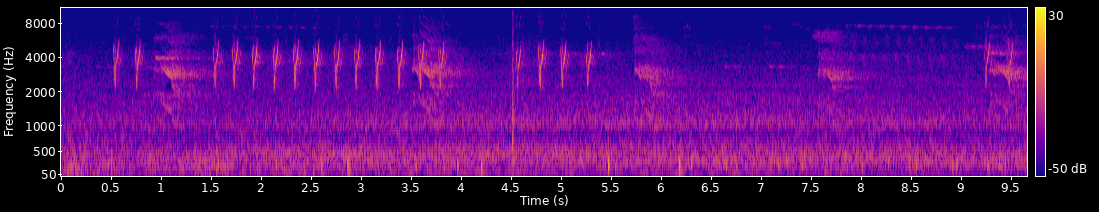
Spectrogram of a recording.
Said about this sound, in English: Recording bird 306.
